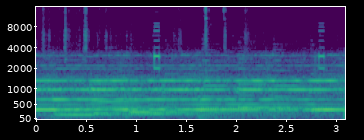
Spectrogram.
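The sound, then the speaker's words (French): Hospital machines hum with steady electronic tones beside a patient's bed, a few brief higher blips cutting in now and then. The sound is constant, with no voices. “Je suis dans un lit et j'entends bip bip bip bip truc truc. Enfin bref, il y a des machines qui font des bruits.”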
